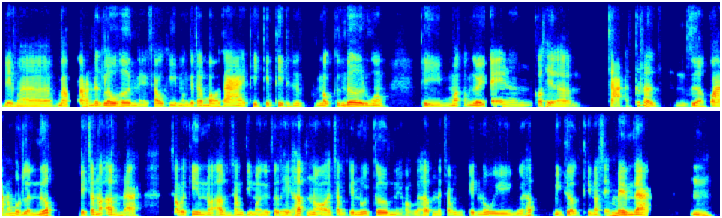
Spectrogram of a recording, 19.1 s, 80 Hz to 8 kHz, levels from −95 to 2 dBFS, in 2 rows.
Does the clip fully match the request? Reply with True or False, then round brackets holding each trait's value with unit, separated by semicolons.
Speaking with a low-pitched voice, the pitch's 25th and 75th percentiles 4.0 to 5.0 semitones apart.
False (115 Hz; 3.3 semitones)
